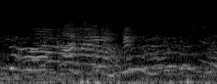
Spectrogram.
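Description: Young children's high voices talking and calling out, over a low rumble.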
